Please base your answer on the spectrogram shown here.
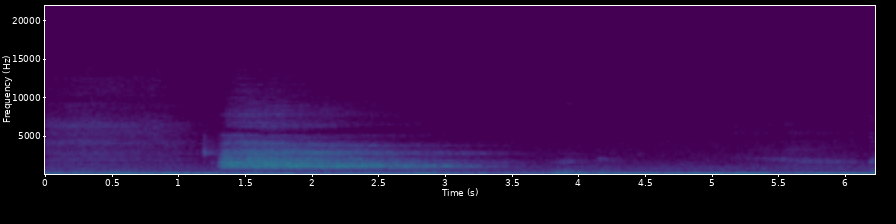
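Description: A slow, deep breath during a seated chair yoga session, a long airy exhale that rises and fades softly, with faint low room hum underneath.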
